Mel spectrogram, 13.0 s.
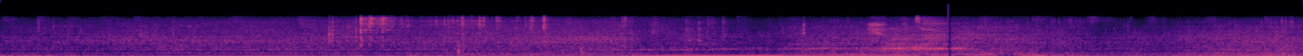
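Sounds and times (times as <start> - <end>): car engine running: 10.1 - 13.0.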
